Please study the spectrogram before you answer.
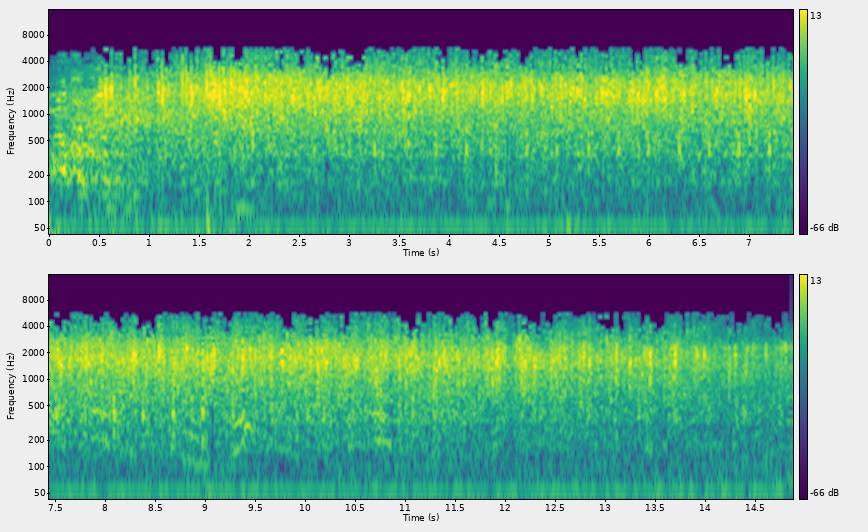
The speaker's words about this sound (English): Well, anybody think you liked income tax, because by your applause, I think Dennis's story wins, so he gets the mark.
